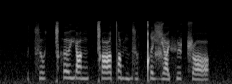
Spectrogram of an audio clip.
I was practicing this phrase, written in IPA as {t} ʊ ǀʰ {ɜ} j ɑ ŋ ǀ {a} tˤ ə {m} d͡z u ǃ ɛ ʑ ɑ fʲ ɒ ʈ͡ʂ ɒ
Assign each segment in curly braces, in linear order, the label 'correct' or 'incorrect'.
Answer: incorrect, correct, incorrect, correct

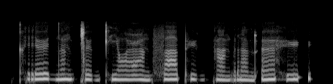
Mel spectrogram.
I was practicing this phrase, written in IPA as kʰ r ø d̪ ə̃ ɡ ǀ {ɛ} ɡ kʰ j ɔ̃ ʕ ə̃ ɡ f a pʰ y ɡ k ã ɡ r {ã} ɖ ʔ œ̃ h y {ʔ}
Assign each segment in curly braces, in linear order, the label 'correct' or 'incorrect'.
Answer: incorrect, correct, correct

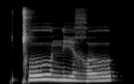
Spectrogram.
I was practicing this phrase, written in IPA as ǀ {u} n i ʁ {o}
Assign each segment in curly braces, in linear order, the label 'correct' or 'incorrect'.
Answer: incorrect, correct

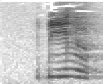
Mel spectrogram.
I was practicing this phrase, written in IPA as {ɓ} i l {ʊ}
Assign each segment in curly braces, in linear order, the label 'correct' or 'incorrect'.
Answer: correct, correct

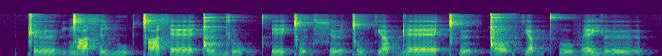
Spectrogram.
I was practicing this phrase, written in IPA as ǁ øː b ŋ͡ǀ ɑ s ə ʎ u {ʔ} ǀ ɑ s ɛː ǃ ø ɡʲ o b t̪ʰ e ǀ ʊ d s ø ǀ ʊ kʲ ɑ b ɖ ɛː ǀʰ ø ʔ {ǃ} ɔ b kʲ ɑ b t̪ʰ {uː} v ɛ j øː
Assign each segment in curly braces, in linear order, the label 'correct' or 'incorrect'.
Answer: correct, correct, incorrect

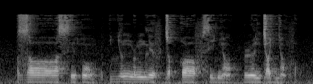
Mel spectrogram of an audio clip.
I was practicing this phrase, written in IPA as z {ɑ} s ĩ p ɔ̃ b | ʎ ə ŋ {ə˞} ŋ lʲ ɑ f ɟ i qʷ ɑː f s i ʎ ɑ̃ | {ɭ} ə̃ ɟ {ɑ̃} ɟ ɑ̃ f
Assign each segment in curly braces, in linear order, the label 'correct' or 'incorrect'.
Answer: incorrect, correct, correct, incorrect

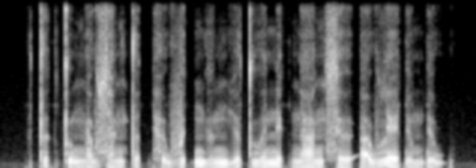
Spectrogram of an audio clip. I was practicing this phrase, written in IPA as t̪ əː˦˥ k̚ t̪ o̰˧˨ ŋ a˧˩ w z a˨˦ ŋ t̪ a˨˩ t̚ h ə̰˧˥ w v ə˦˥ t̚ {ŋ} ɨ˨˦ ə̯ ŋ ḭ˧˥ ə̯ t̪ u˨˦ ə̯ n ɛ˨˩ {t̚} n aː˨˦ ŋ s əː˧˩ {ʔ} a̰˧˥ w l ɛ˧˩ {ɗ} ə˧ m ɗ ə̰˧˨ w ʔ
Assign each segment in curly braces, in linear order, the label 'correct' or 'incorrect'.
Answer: correct, incorrect, correct, correct

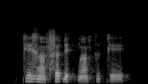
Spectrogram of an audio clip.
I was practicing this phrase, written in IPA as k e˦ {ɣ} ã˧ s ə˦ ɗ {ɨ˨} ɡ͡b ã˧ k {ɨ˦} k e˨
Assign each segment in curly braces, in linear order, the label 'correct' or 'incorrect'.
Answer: correct, incorrect, correct

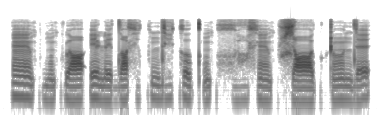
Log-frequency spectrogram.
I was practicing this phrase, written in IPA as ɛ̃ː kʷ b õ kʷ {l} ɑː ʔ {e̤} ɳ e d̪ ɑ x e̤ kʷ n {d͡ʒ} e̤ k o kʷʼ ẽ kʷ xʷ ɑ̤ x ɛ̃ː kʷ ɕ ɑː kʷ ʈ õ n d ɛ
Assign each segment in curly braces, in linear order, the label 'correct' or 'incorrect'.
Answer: incorrect, incorrect, incorrect

